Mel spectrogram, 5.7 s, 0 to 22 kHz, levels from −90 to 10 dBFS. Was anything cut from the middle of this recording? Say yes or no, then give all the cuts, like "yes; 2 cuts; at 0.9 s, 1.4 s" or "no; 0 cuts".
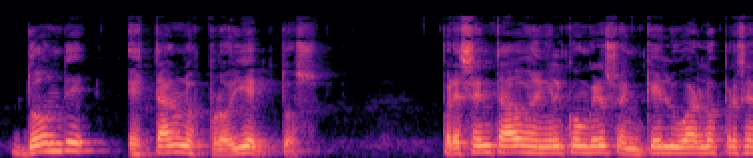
no; 0 cuts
